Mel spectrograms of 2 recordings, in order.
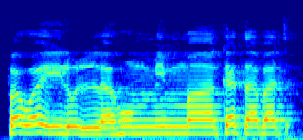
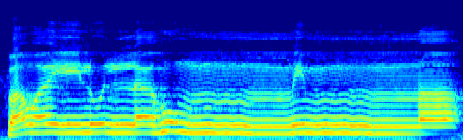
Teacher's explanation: Sekali lagi kita jumpa idgham mislan saghir, mim mati bertemu mim, dengungkan 2 harakat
